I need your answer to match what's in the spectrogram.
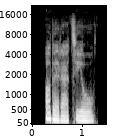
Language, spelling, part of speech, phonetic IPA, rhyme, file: Hungarian, aberráció, noun, [ˈɒbɛrːaːt͡sijoː], -joː, Hu-aberráció.ogg
- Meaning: 1. aberration (divergence from the correct, normal, or natural state) 2. aberration, perversion (sexual or behavioral deviance) 3. aberration (convergence to different foci)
